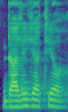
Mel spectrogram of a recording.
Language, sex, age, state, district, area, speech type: Odia, male, 18-30, Odisha, Balangir, urban, spontaneous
